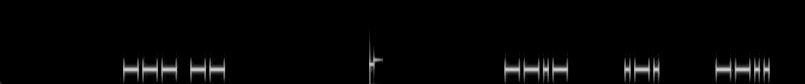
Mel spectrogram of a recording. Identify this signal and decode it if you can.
Morse code, heard as a keyed tone, about 25 wpm, spaced as for 14 wpm, 690 Hz. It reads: OM QRZ
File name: Top 90 QSO Elements - 4x Character Spacing - 25wpm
